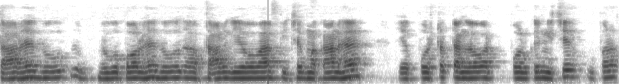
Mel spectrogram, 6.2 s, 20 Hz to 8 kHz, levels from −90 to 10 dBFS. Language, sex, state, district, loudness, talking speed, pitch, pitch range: Hindi, male, Bihar, Jahanabad, -21 LUFS, 230 wpm, 170 Hz, 165-175 Hz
